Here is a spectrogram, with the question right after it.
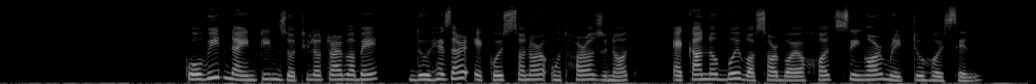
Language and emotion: Assamese, neutral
